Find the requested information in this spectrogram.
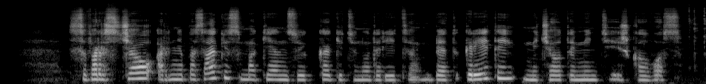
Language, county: Lithuanian, Marijampolė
